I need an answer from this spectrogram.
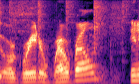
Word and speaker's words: Wirbel: Sims says it's probably written Vibel because that's how Wirbel is pronounced in Japan.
